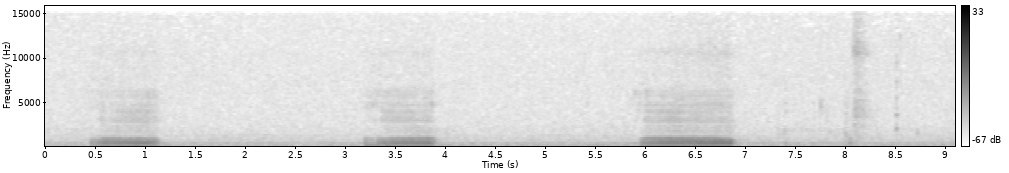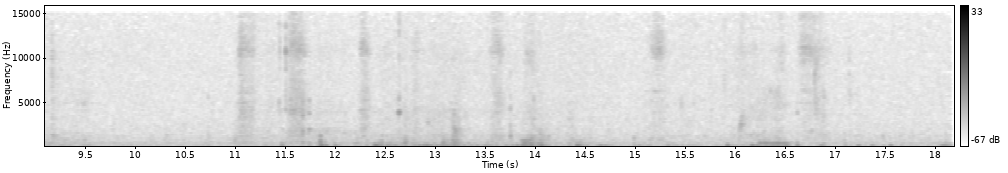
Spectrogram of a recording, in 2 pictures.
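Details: Sleeping French bulldog lying on owner's legs snores: three loud snorting snores, then quieter snuffling breaths and clicks.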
